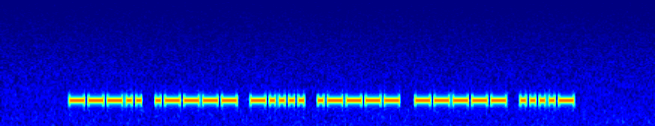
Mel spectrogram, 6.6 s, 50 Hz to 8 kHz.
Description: Morse code, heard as a keyed tone, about 25 wpm, 660 Hz. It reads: 816104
